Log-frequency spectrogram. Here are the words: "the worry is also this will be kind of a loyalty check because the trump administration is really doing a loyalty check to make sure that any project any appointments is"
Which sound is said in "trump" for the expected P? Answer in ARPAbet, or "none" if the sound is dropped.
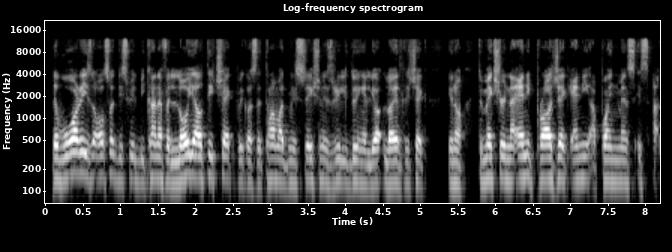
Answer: none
